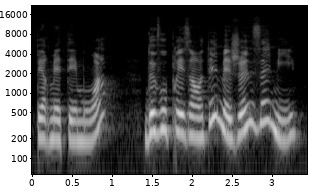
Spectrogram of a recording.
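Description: A woman hosting a scripted bilingual radio language lesson as guide and interpreter, formal and deliberate, repeating phrases. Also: a little high, very animated, warm tone.

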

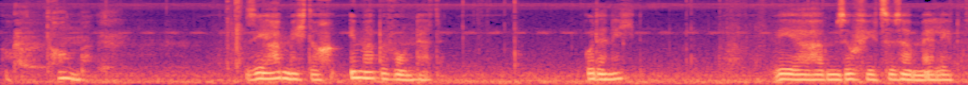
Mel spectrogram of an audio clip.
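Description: An actress playing an embittered, self-pitying woman in a radio crime drama, intense and often dropping into breathy whispers. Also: very deep voice, steady tone, takes it slowly, pauses often, dark tone, slight background noise. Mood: coaxing. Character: embittered, self-pitying woman, a desperate mother who feels cheated.

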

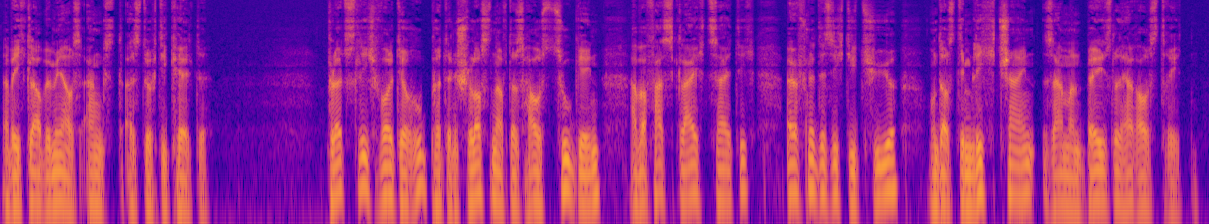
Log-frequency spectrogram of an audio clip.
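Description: An actor playing an earnest, anxious man who tells a detective tale in a measured, articulate way for a radio drama. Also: low-pitched, a bit bright, no echo. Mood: measured storytelling. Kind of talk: radio drama narration, literary storytelling.

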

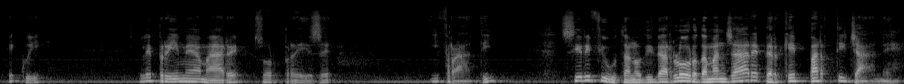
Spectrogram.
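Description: A man's voice: mid-range voice, very animated, slow pace, long pauses, a little hiss or hum. A man narrating a historical account for a radio drama, in documentary style.

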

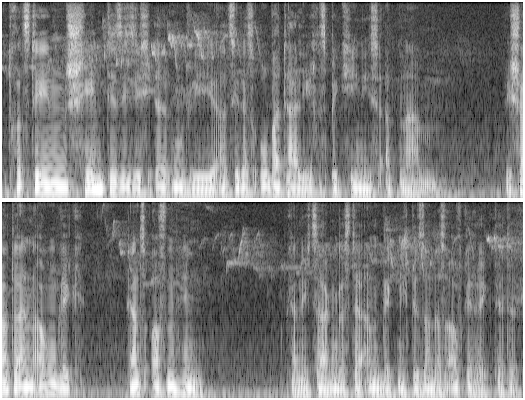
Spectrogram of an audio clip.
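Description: An actor playing a wary, plain-spoken young bodyguard in a German radio play, both in dialogue and as narrator. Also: male voice, a bass voice, normal speed, dark tone. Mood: reflective narrating. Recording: faint noise, 1980s radio play.

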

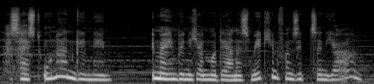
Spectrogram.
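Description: A pert, teasing seventeen-year-old girl, voiced by a woman, answers tartly in a radio play. Her voice sits on the high side over faint background music. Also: fast talker, warm tone, lightly acted.

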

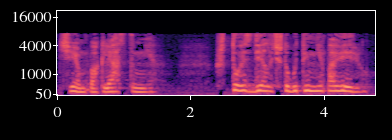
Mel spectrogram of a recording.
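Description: A woman acting an anguished, pleading young wife in a radio drama, devoted, with a husky, breathy voice. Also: medium pitch, takes it slowly, a little mellow. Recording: muffled 1970 radio drama recording, music behind.

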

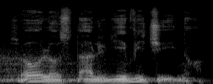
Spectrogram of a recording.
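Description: An actor playing a haunted, obsessive man speaking to his dead father in a halting, repetitive radio theatre monologue, with a husky, gravelly voice. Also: extremely low pitch, sing-song, noisy background, heavily acted. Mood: weary, restless. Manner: halting, repetitive, self-correcting, shifting from murmurs to outbursts.

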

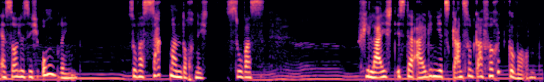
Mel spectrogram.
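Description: A woman's voice: mid-range voice, natural voice. An actress playing an anxious, observant young woman who narrates her own story wistfully in a literary radio drama. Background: music.

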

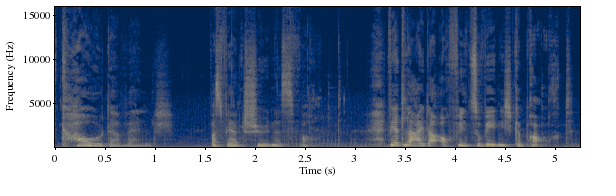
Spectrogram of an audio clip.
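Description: A woman's voice: lowish voice, big pitch swings, measured pace, vocal fry, full character voice. An actress playing a prim, eccentric female neighbour in a comic radio play, with a fussy, affected, genteel manner. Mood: affected, delighted. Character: prim, eccentric female neighbour who loves rare words. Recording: noticeable background noise.

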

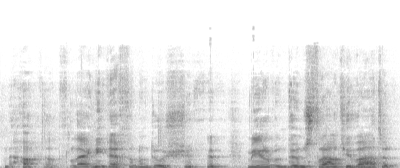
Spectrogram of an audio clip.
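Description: A man's voice: mid-range voice, very animated, measured pace, a bit bright, husky, exaggerated voice. An actor playing an informal, curious and easily puzzled spaceship crewman in a radio drama. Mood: tired, casual. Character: tired, bemused young crewman, informal and curious.

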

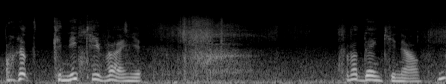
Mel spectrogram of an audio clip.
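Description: An actress playing a caring, coaxing friend in a Dutch radio soap. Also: female voice, medium pitch, takes it slowly, dark tone, a little hiss or hum, lightly acted. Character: caring, coaxing female friend offering comfort.

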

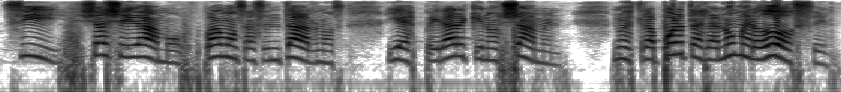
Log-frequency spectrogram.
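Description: Woman as high-voiced Argentine dad Tomás. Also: a little slow, no room sound. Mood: resigned. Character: easygoing husband and father, Tomás. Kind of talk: amateur radio play acting. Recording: dull, dry, lo-fi recording.

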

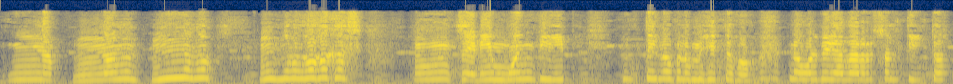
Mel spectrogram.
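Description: A man's voice: very high voice, steady tone, a little slow, fairly bright tone, rough recording. A man from a radio comedy drama voicing a clingy, pesky cartoon paperclip helper with a whiny, cajoling manner and an accent from Spain. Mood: pleading. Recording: music bed under the voice.

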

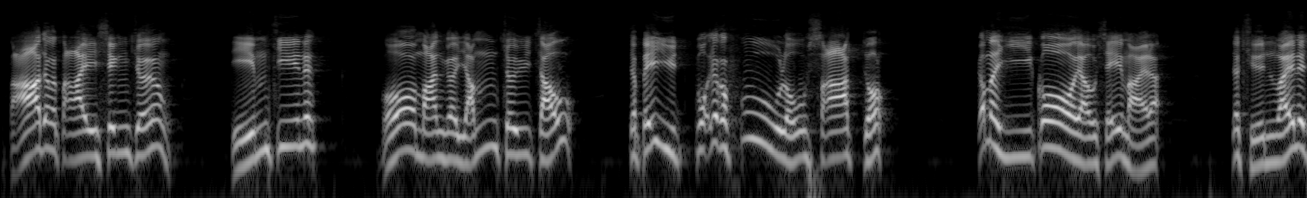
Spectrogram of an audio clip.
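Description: A man telling historical tales in Cantonese in an expressive, colloquial traditional storytelling style. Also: high voice, clear, resonant tone. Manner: expressive, colloquial, with rhetorical interjections. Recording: dull lo-fi audio.

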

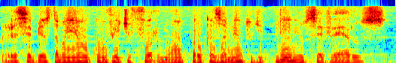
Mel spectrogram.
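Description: An actor playing a conciliatory middle-aged Roman patrician, reasonable and formal, in a radio drama. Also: male voice, medium pitch, fairly quick, natural voice. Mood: reasoning. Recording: muffled recording with music underneath.

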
